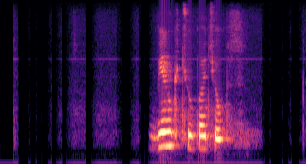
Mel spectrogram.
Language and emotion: Russian, neutral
